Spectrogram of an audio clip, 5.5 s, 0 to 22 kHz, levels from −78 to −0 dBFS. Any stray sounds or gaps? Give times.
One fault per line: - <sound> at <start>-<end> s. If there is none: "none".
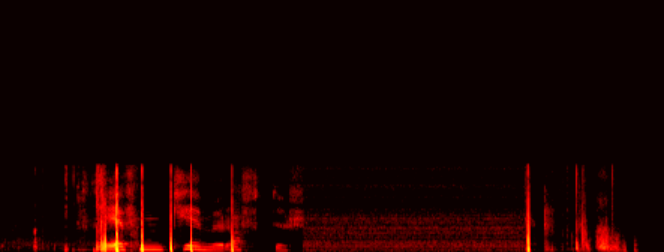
none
